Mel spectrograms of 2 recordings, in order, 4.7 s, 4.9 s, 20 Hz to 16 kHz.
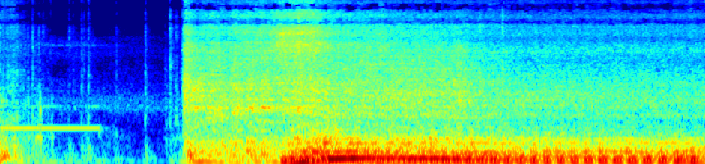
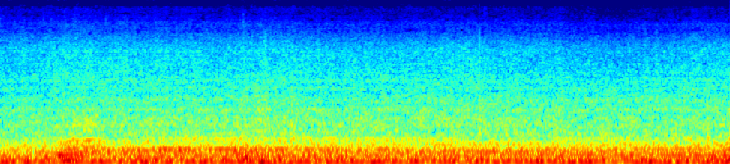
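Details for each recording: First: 2003 Ford Mustang GT V8 before installing new MSD coils: the engine starts into a lumpy, uneven, stumbling idle, a bad misfire attributed to the old coils. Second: 2003 Ford Mustang GT under acceleration after new MSD coils and spark plugs cured a bad misfire: deep, smooth rumble pulls through the rev range without stutter or misfire over road noise; healthy.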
